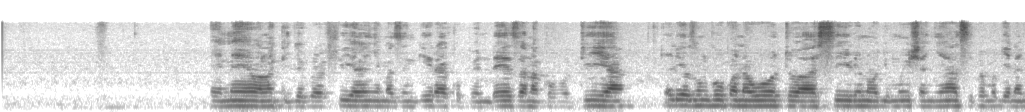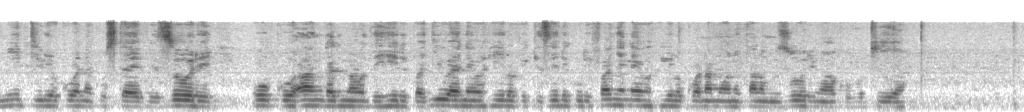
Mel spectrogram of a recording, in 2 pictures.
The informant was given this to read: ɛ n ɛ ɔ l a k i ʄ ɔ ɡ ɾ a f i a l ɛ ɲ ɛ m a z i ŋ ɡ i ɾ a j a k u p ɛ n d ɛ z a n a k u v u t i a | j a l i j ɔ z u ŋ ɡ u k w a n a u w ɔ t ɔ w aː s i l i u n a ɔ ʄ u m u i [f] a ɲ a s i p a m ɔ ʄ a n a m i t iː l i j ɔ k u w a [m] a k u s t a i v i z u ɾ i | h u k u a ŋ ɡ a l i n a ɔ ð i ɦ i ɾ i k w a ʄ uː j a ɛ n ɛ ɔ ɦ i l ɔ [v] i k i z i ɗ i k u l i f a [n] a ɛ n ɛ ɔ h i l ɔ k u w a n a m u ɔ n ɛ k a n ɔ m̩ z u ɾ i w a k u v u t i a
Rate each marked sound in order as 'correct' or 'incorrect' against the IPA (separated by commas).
incorrect, incorrect, correct, incorrect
